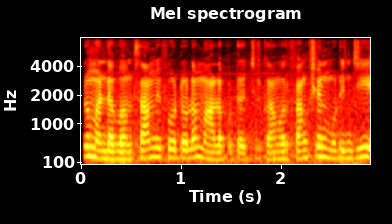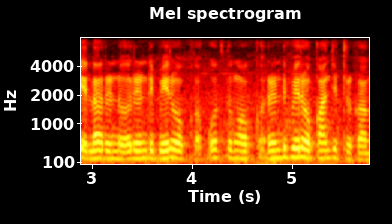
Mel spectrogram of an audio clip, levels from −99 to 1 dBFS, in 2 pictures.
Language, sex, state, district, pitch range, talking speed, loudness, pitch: Tamil, male, Tamil Nadu, Chennai, 175-200 Hz, 185 wpm, -17 LUFS, 185 Hz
